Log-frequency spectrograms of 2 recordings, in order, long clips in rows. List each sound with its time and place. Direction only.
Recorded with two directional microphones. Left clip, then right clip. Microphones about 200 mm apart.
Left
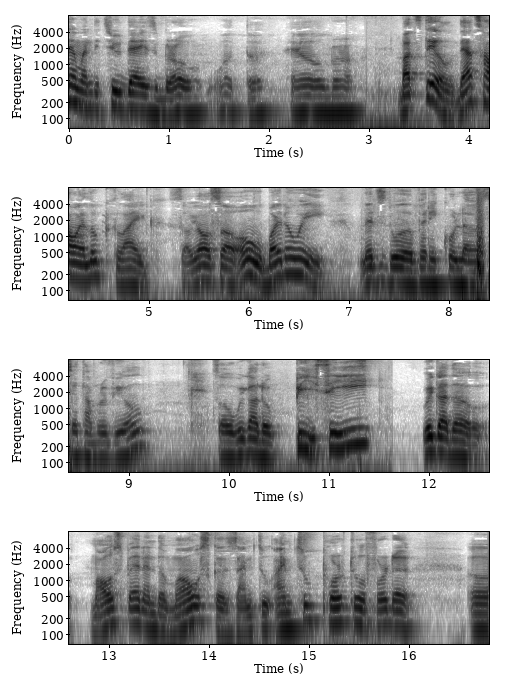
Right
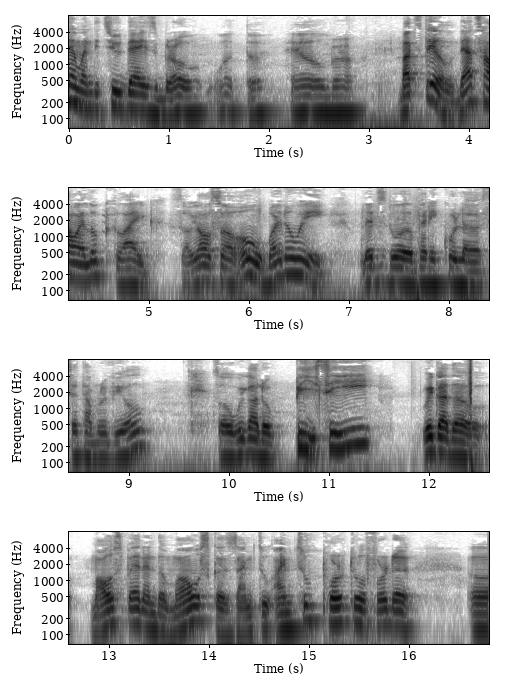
0.0 s speech: 30° right (ahead or behind)
3.3 s speech: 15° left (ahead or behind)
8.5 s speech: 5° right (ahead or behind)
